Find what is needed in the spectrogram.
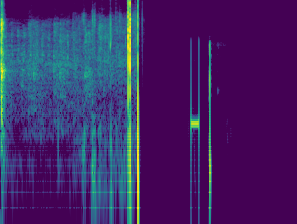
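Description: Smartphone sounds: faint hiss, then two sharp clicks about two seconds in, followed near three seconds by one brief low beep and a last click.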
